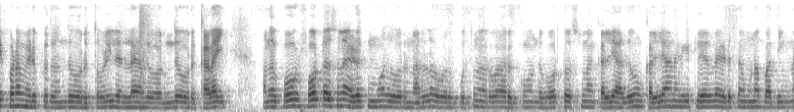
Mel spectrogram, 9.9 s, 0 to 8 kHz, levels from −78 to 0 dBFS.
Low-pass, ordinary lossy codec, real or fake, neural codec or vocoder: 7.2 kHz; Opus, 16 kbps; real; none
